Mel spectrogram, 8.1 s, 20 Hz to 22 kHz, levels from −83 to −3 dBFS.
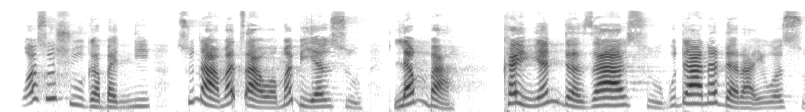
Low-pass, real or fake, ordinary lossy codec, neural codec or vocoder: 14.4 kHz; real; MP3, 64 kbps; none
